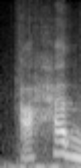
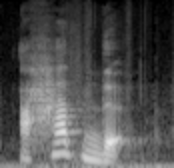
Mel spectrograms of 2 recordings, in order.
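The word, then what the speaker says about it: أحد: gitu ada kata-kata ahadun Ahad Jun ya Karena setelah Del ini dia adalah berhenti ayat atau kau Nisma Khan atau disukunkan maka Bacanya adalah ah the ah the tidak boleh Ahad biasanya rasa beberapa kali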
